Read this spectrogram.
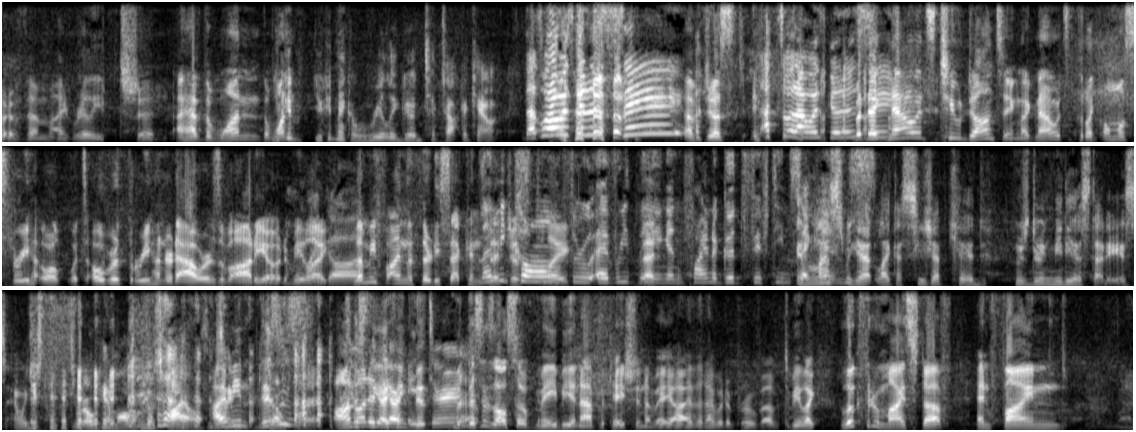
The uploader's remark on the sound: at the back of Grumpy’s to record this podcast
